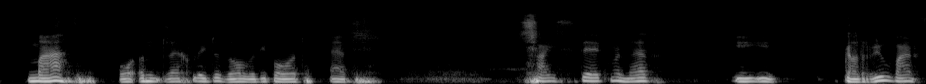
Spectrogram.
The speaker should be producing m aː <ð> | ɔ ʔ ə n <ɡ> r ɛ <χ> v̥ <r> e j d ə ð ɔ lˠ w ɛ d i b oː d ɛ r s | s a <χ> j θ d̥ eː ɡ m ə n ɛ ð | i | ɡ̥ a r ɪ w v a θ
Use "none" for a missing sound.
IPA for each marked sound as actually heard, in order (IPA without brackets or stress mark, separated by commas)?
θ, d, χ, l, none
